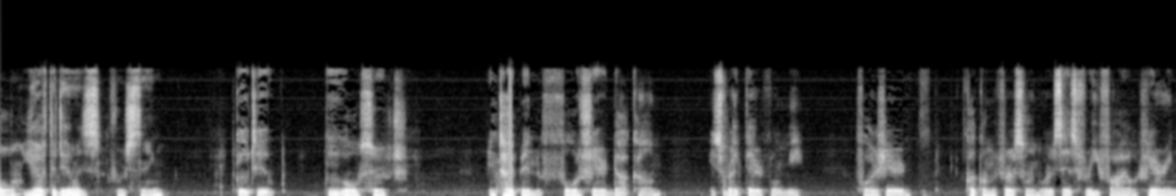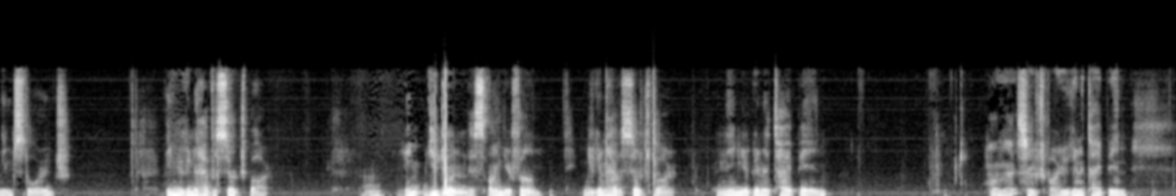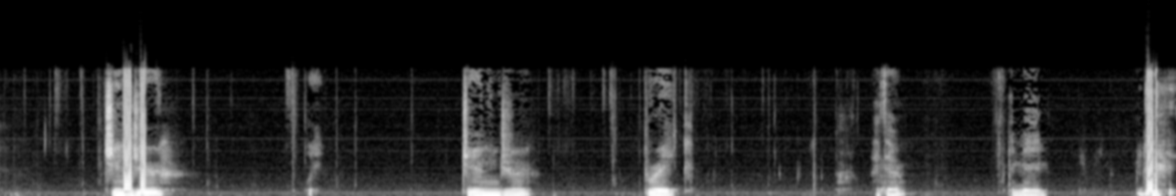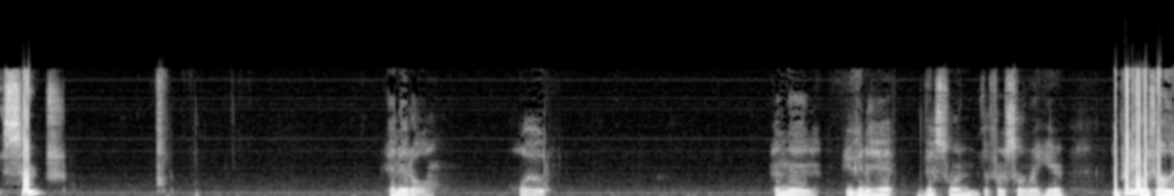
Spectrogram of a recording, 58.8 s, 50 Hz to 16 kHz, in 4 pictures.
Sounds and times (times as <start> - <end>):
Speech: 0.0 - 2.1, 2.9 - 3.5, 4.1 - 5.2, 6.1 - 8.3, 8.9 - 10.1, 10.7 - 15.6, 16.8 - 18.1, 19.2 - 25.1, 27.0 - 28.9, 30.7 - 31.7, 33.1 - 33.4, 35.2 - 36.1, 37.5 - 38.1, 40.3 - 40.8, 42.0 - 42.6, 43.6 - 45.0, 48.9 - 49.6, 50.6 - 51.0, 53.8 - 57.4, 58.0 - 58.7
Inside, small room: 0.0 - 58.7.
